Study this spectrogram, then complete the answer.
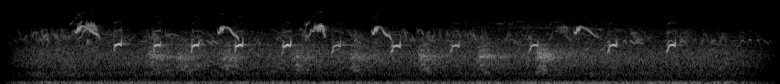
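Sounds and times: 
avocet calling: 0:00.7 - 0:06.9.

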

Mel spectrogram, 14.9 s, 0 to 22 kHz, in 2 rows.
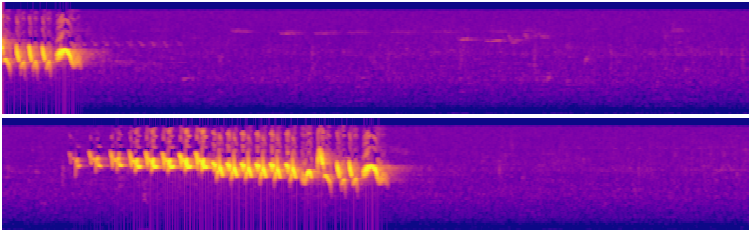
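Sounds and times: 
common chaffinch singing: 0:00.0 - 0:11.7.

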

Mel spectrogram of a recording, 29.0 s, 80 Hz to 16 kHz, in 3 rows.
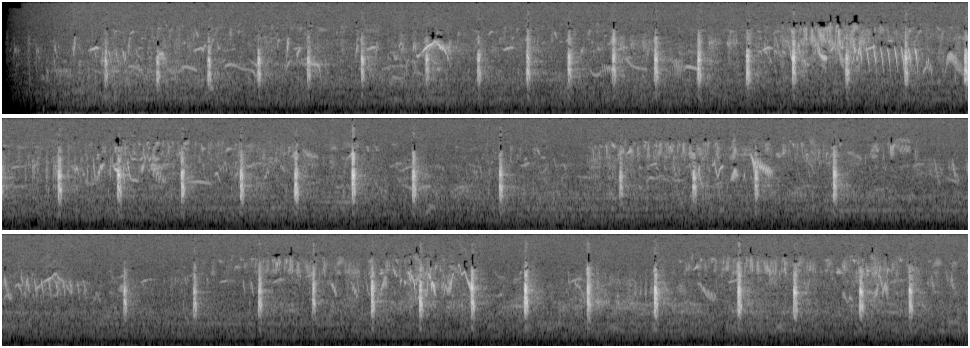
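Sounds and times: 
Barbary partridge calling: 0:00.6 - 0:14.8, 0:20.5 - 0:28.9.

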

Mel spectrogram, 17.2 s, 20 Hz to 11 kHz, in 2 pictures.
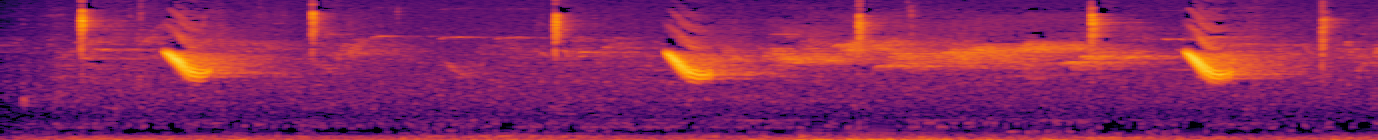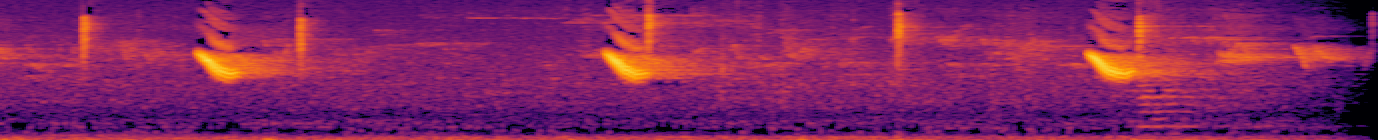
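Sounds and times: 
veery calling: 0:00.1 - 0:16.9.

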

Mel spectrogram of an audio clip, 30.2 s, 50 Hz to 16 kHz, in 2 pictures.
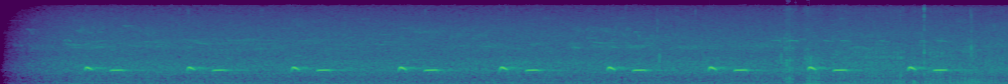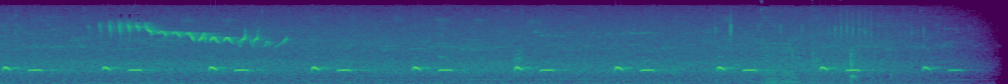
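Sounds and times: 
cuckoo calling: 0:01.3 - 0:02.1, 0:02.8 - 0:03.6, 0:04.4 - 0:05.2, 0:06.0 - 0:06.8, 0:07.5 - 0:08.2, 0:09.1 - 0:10.0, 0:10.6 - 0:14.6, 0:15.2 - 0:16.0, 0:16.6 - 0:19.2, 0:19.8 - 0:20.6, 0:21.4 - 0:22.1, 0:22.9 - 0:23.6, 0:24.4 - 0:25.1, 0:25.9 - 0:29.8.

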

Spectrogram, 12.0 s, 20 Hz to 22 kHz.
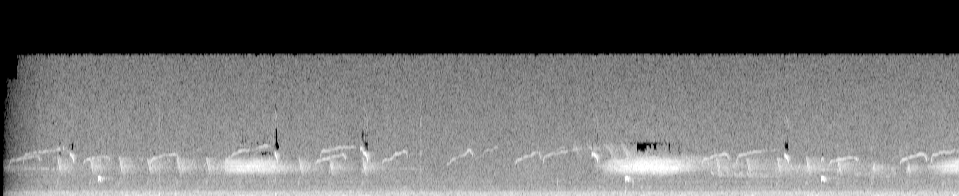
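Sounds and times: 
wood sandpiper calling: 0:00.2 - 0:11.9.

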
